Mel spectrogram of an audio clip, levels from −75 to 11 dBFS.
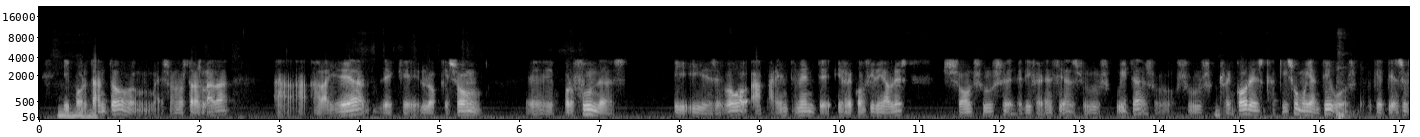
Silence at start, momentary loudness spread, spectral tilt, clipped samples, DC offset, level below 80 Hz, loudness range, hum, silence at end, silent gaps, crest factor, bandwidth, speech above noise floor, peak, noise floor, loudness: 0.05 s; 14 LU; -6.5 dB/octave; under 0.1%; under 0.1%; -42 dBFS; 5 LU; none; 0 s; none; 20 dB; 11 kHz; 29 dB; -2 dBFS; -50 dBFS; -22 LUFS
